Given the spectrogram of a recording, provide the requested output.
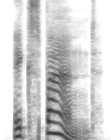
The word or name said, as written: expand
